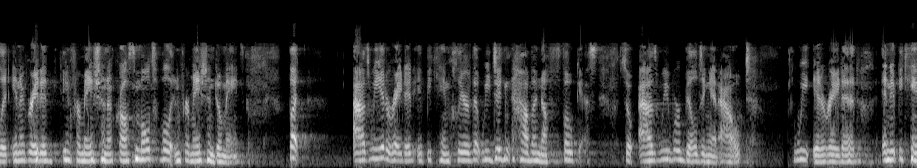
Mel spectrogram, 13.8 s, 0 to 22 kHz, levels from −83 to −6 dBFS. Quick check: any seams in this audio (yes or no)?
no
